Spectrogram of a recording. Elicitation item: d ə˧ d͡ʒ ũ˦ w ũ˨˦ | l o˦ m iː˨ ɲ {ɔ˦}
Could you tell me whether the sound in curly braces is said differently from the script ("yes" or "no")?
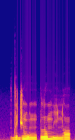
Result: no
